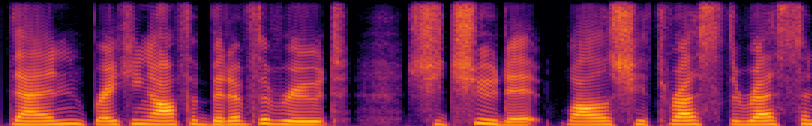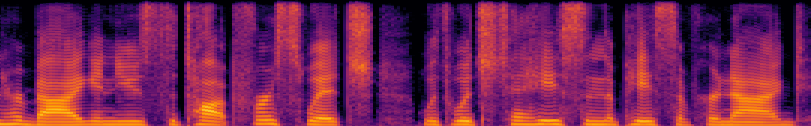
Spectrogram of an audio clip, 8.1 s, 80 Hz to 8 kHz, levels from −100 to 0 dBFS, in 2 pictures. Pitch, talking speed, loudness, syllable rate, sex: 205 Hz, 260 wpm, -20 LUFS, 5.3 syllables/s, female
